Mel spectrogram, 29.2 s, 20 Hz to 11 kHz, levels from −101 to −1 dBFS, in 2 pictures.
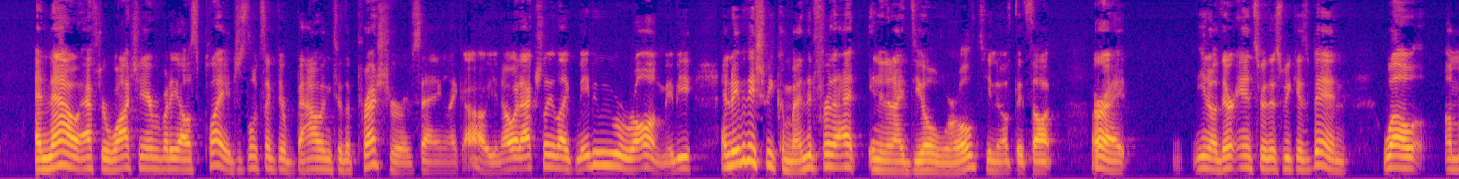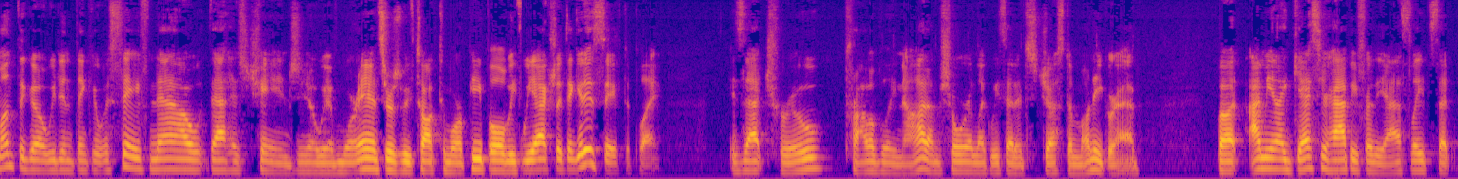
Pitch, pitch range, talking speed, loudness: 140 Hz, 125-160 Hz, 240 wpm, -23 LUFS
